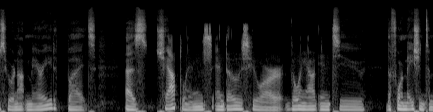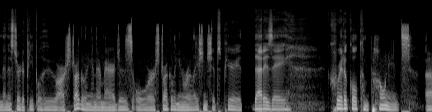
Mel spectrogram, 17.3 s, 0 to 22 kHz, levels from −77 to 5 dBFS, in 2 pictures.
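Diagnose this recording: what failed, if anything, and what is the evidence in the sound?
Three stretches of this speech turn dull and gritty, 3.37 to 6.67 s, 9.63 to 12.88 s (after "to minister to people", recovering at "period that is a") and 15.97 s to the end. It is a Bluetooth SBC bit pool drop at the codec stage: treble dulls and grainy noise rises, pointing to a bit pool cut from 31 to about 7, near 61 kbps.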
